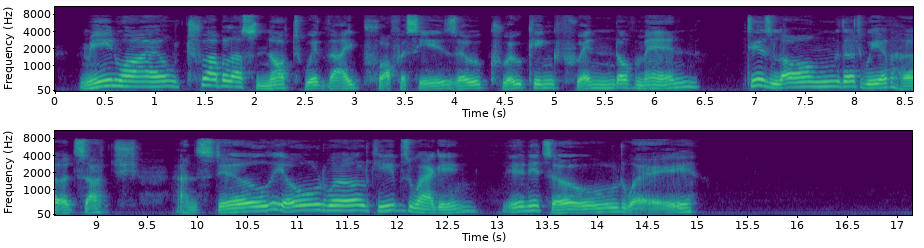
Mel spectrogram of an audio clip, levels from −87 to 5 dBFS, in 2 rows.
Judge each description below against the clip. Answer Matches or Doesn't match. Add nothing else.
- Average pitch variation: Doesn't match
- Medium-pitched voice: Matches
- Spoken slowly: Matches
